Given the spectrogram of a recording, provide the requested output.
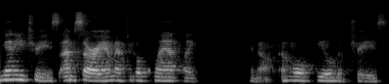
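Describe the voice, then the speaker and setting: A woman speaks very fast in a medium pitch, her voice somewhat breathy. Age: 60s. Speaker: author and networking speaker. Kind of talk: podcast interview. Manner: animated.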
